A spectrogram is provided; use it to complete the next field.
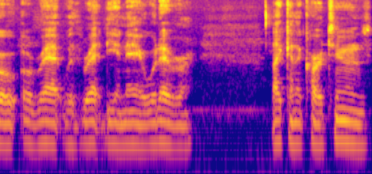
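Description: A man at a fairly quick pace on a very clean recording with a silent background. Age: 30s. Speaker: podcast host reviewing movies. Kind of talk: solo casual movie talk. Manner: animated.

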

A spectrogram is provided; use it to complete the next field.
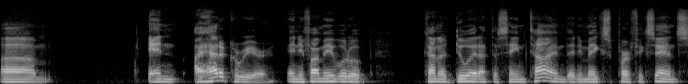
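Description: A man at medium pitch and moderate pace, fairly even intonation, on a very clean recording with a silent background. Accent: Spanish. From Mexico, raised in West Texas from age 11. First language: Spanish. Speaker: entrepreneur. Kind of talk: casual interview. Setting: studio.

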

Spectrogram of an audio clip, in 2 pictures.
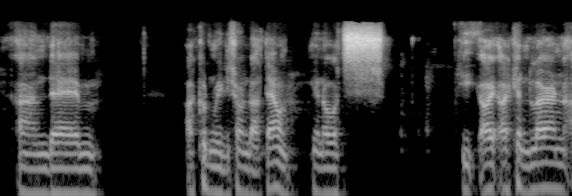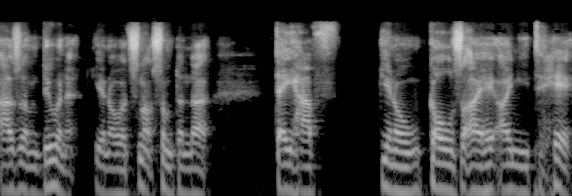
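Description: A man with a Dublin accent, medium pitch, monotone, flat intonation, a fairly slow pace, and long, frequent pauses. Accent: Dublin Irish. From Ireland, Dublin. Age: 30s. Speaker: football commentator. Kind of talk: casual chat.

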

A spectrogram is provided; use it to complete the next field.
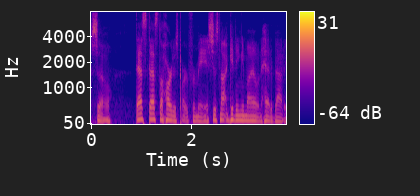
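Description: At a very fast pace, a man with a medium pitch talks with fairly even intonation. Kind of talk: casual chat. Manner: monotone.

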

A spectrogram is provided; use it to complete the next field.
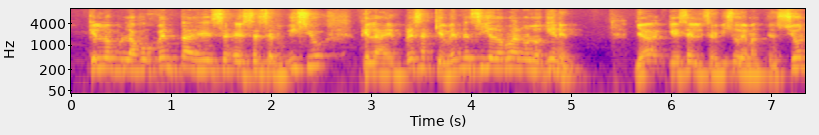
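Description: A man talks at a fairly quick pace with ordinary pitch variation. There is audible room echo. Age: 30s. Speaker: entrepreneur, wheelchair user. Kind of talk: interview.

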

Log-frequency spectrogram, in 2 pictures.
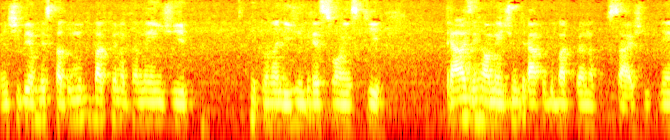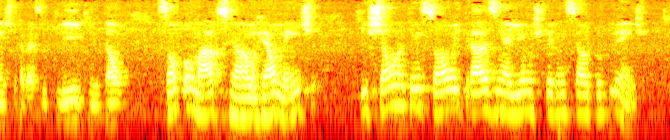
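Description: Using a normal speaking voice, a man talks at a fairly quick pace and a medium pitch. His intonation is lively, with big swings in loudness. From Brasília, Brazil. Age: 20s. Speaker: digital marketing customer success specialist. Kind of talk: live stream panel discussion. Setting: online live stream.

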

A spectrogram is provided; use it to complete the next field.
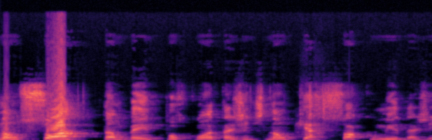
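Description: A man talks at a moderate pace in a normal speaking voice. His pitch is fairly high, and his intonation is lively. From Rio de Janeiro state, Brazil. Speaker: film producer. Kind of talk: casual interview.

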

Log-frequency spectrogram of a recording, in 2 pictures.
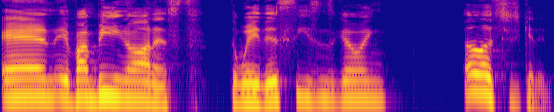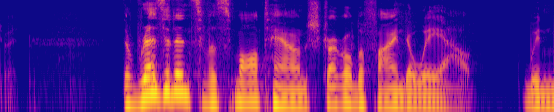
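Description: A man at a moderate pace, with very wide pitch swings and big swings in loudness, on a very clean recording with a silent background. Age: 40s. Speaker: pastor and pop culture podcast co-host. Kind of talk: casual chat.

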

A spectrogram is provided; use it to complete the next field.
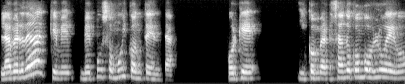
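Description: A woman speaks with a Rioplatense accent. Her pace is fairly slow. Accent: Argentine Spanish (rioplatense). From Argentina. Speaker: business director of an online fashion platform. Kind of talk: interview.

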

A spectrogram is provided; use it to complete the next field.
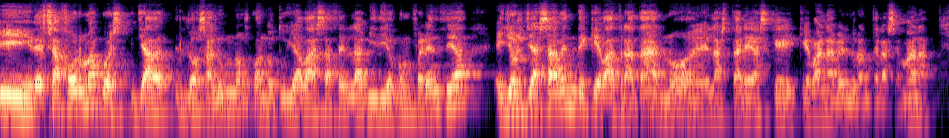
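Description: Over noticeable background noise, a man talks with hardly any pauses, his fairly high pitch showing ordinary variation. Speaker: teacher. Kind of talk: casual chat. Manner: fast.

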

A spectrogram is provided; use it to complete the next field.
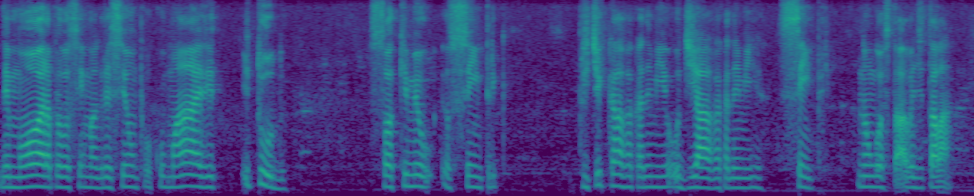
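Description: A man in a Brazilian accent at a fairly high pitch, moderate pace and flat, monotone intonation, with long, frequent pauses. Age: 30s. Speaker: crossfit instructor. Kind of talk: interview.

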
